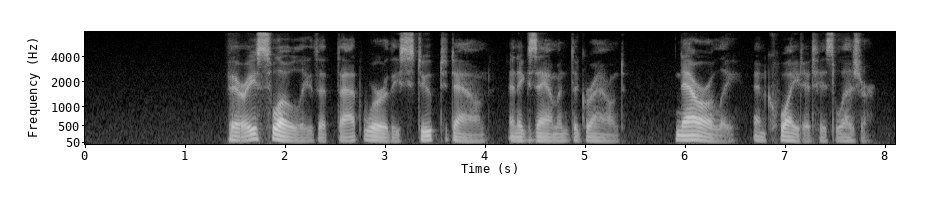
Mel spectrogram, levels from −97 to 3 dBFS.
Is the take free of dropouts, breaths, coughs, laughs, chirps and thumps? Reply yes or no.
yes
